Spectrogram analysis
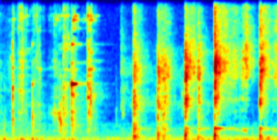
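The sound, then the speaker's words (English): A whisk clinks and rattles against a bowl while dissolving yeast in liquid for soft pretzel dough, giving many quick, irregular metallic taps at a moderate level with no voices. “And speeding it along with the whisk a little bit.”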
